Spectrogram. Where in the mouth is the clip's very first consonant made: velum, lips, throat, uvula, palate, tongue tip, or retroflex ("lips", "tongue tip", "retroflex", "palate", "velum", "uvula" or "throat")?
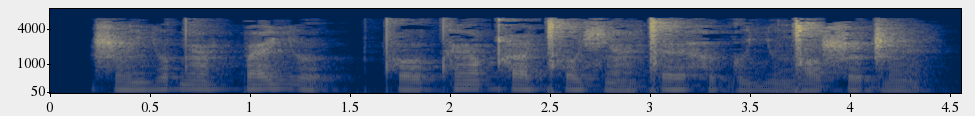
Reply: retroflex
